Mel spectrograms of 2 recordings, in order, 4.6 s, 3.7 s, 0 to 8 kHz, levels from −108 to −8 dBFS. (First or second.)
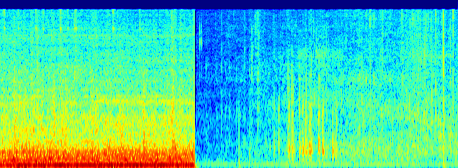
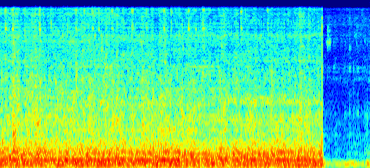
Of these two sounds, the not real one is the second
